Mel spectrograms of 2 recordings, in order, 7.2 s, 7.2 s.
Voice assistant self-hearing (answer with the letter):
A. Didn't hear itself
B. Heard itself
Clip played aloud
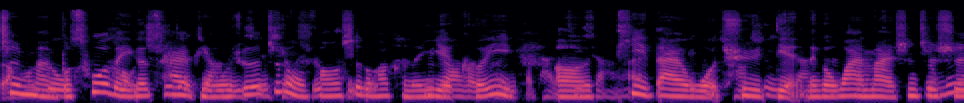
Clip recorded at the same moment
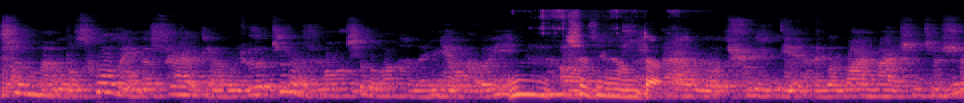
B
